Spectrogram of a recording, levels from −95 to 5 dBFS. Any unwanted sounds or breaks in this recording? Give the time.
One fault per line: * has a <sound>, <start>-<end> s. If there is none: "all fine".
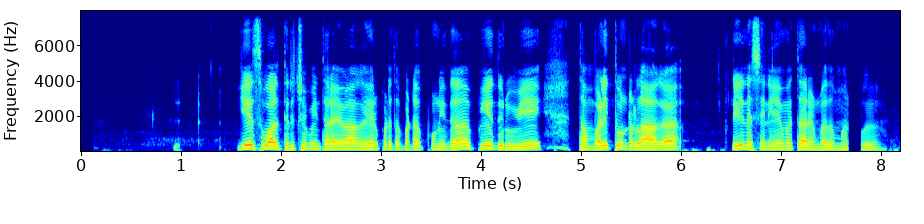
* has a dropout, 7.7-7.8 s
